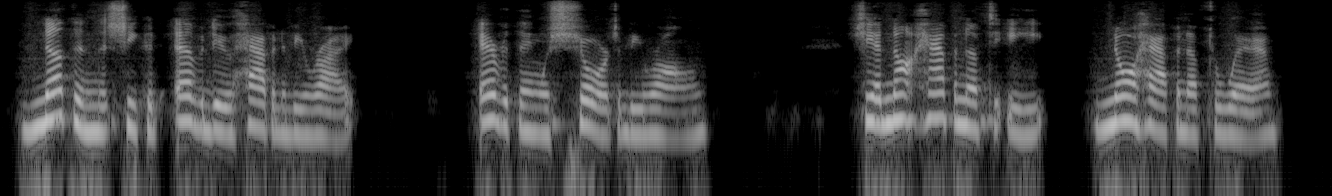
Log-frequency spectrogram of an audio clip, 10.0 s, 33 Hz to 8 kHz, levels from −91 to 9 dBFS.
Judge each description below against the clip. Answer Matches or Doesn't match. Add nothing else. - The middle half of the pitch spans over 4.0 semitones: Matches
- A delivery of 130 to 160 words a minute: Doesn't match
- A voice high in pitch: Matches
